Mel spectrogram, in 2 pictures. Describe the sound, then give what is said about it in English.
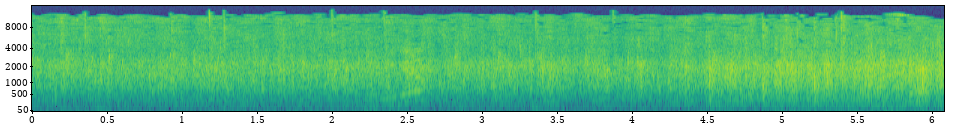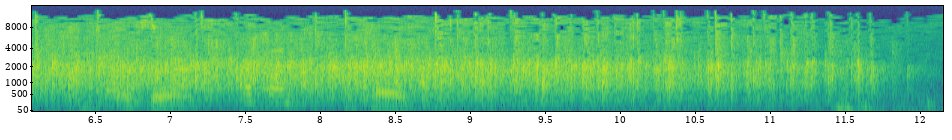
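Steady applause from a sizable audience welcoming the speaker Greil Marcus, dense clapping that swells after a few seconds and holds loud before cutting off abruptly, with faint voices mixed in. “Let's join me in welcoming him.”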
